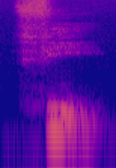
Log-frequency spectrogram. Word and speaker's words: phi: the sound and but the way that most people pronounce it is just like the english ph in phone that's how it's been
